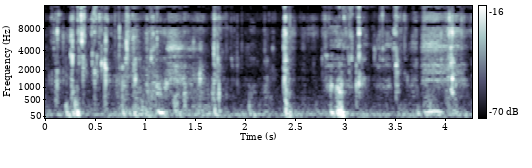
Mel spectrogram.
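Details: Senior pug named Maria eating treats: crisp crunching bites in quick irregular bursts, sharp clicks spread through the clip over a low steady room hum.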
